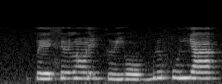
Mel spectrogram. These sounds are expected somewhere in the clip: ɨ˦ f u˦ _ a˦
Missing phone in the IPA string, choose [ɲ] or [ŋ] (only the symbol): ɲ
